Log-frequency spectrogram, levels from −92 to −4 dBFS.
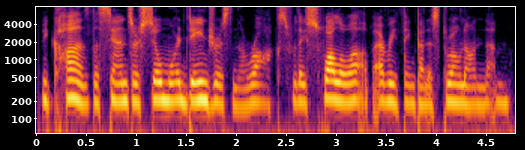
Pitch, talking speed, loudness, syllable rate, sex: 190 Hz, 250 wpm, -18 LUFS, 6.2 syllables/s, female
